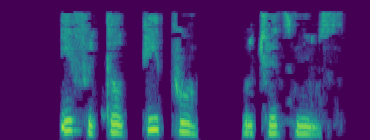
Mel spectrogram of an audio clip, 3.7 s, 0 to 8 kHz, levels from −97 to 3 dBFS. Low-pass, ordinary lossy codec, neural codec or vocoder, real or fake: 7.2 kHz; MP3, 24 kbps; codec, 16 kHz, 4.8 kbps, FACodec; fake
